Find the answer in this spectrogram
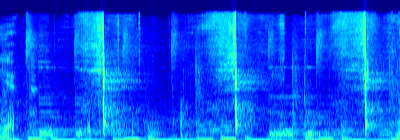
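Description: Kitchen knife dicing peeled apple on a wooden chopping board: irregular knocks of the blade against the board, the strongest about a second apart, over background music with a steady bass line.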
